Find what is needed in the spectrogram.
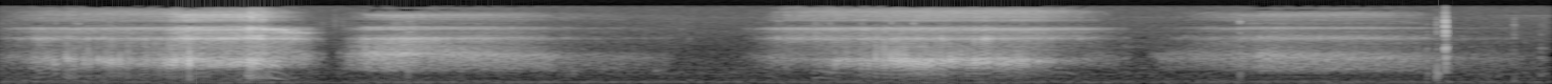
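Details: Snoring lately, now even when positioned on his side, which usually stops it: loud, rough, rattling breaths in and out, about two full cycles over eight seconds with a pause between; snoring.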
